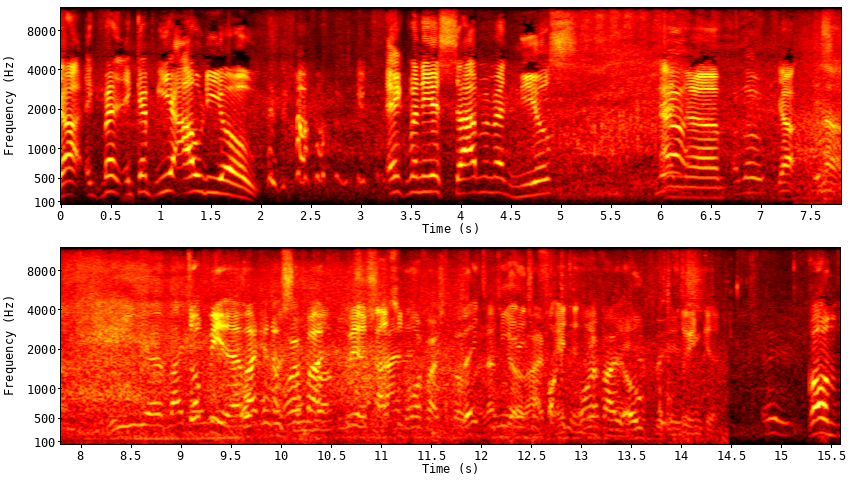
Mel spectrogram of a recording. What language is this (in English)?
Dutch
